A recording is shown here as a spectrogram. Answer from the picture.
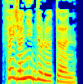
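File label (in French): "feuille jaunies de lautomne", French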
